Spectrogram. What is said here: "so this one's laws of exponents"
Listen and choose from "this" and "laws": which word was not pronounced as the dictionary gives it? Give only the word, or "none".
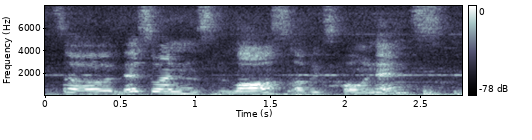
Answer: laws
